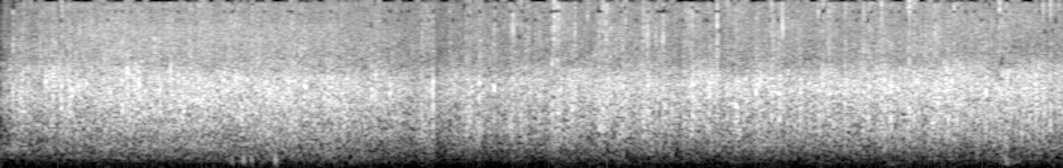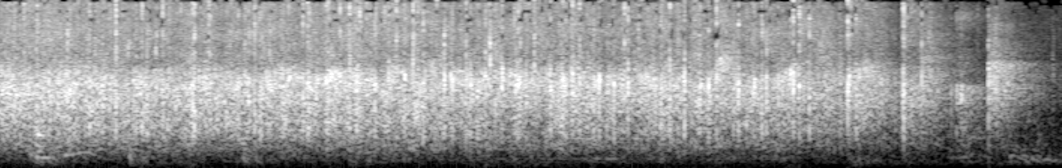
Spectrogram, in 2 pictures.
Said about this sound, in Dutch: En graag uw aandacht en applaus voor minister Dilan Jezilgus Segerius.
